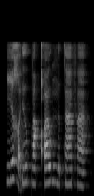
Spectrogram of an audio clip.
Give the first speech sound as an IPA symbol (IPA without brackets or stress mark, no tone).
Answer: i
